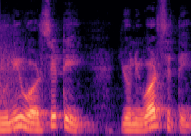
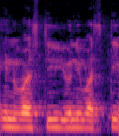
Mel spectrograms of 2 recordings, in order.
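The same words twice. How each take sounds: First: यूनिवर्सिटी said clearly as yoo-ni-ver-si-ti; every syllable of यूनिवर्सिटी spelt out; correct pronunciation. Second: Mock यूनिवर्सिटी as इनवर्सटी, vowels swallowed; wrong village pronunciation. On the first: Shown as a demonstration. Teacher giving the right way after mocking the wrong. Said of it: "सही pronunciation क्या है". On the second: Teacher mimicking how villagers mispronounce the word. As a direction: imitate the careless यूनिवर्सिटी. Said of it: "गांव के ... बोलते हैं".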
